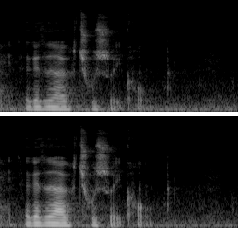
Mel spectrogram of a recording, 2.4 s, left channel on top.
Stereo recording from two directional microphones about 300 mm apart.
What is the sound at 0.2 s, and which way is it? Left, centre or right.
Speech, right.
